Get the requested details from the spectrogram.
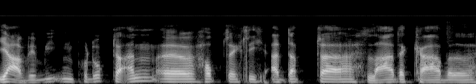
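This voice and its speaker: The recording gives a dry, close sound with no echo for a man with a plain, everyday voice in a medium pitch. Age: 40s. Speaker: electric vehicle equipment entrepreneur. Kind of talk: interview. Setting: video call.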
